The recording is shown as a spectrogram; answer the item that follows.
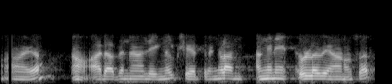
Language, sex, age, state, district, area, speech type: Malayalam, male, 18-30, Kerala, Kannur, rural, conversation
